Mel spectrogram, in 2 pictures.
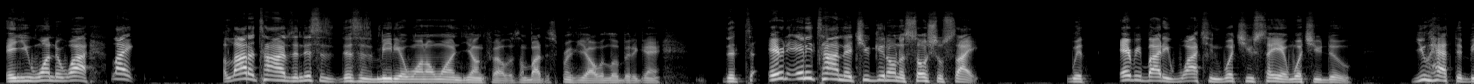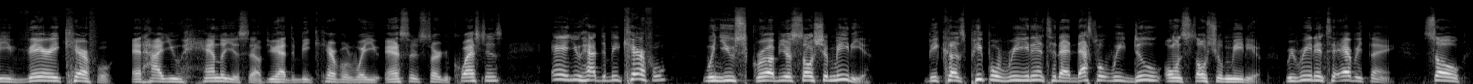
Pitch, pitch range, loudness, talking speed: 155 Hz, 125-190 Hz, -18 LUFS, 210 wpm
